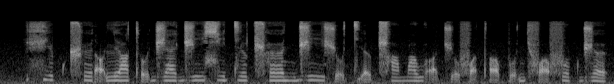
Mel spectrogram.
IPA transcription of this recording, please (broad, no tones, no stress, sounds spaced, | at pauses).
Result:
fʲ ø p ʈ͡ʂʰ ø ɾ ɑ̰ lʲ ɑ tʼ o̰ d͡ʒ æ d͡ʒ i ɕ i tʲ æ ʈ͡ʂʰ œ nʲ d͡ʒ i ʃ o̰ tʲ æ̰ ʈ͡ʂʰ ɑ m ɑ w ɑ̰ t͡ʃ o̰ f ɑ̰ tʼ ɑ̰ p o̰ nʲ f ɑ̰ f o p d͡ʒ œ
